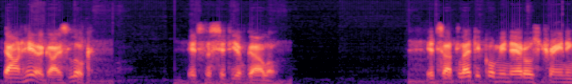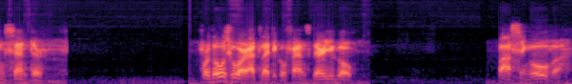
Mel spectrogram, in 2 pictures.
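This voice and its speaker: A male helicopter pilot chats to his viewers from the cockpit, switching between friendly explanations and crisp radio calls. His voice sits at a middle pitch. It comes through a muffled, dull headset feed with no room sound. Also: normal speed, pauses often, no echo.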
